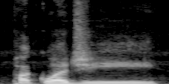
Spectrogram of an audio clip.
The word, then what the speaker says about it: Pukwudgie: Is that pronounced Pukwudgie? Pukwudgie, yes.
